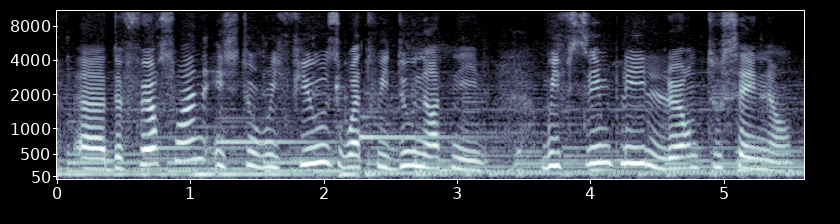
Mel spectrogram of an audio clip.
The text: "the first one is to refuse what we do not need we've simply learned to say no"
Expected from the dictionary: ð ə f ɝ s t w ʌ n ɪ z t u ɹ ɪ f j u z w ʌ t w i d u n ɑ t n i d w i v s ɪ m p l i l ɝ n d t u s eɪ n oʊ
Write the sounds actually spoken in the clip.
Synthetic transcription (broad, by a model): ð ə f ɝ s t w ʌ n ɪ z t u ɹ ɪ f j u z w ʌ t w i d u n ɑ t n i d w i v s ɪ m p l i l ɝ n t u s eɪ n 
